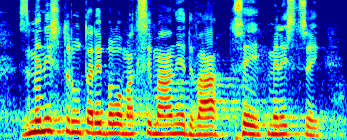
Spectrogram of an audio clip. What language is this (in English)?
Czech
